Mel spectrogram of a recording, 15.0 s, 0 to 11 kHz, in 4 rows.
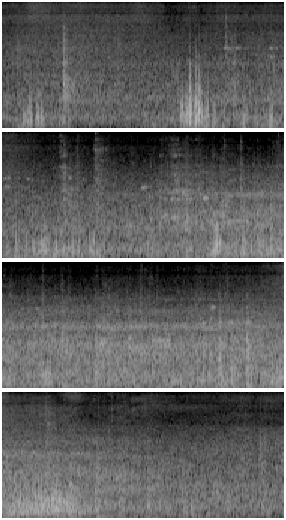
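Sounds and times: tram rolling past: 0:00.0 - 0:15.0
wheels clicking over rail joints: 0:02.9 - 0:15.0.

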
